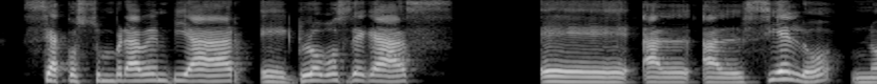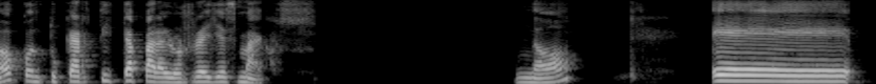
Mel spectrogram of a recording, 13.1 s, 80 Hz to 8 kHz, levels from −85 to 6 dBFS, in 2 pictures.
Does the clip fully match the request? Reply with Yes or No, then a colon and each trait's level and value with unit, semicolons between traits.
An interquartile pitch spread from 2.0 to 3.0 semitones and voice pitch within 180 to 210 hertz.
No: average, 3.5 semitones; medium, 185 Hz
